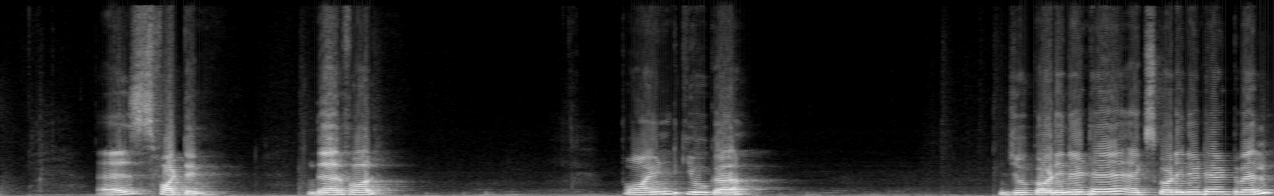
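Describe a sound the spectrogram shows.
A man explains calmly and clearly, close by, in bursts with pauses.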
